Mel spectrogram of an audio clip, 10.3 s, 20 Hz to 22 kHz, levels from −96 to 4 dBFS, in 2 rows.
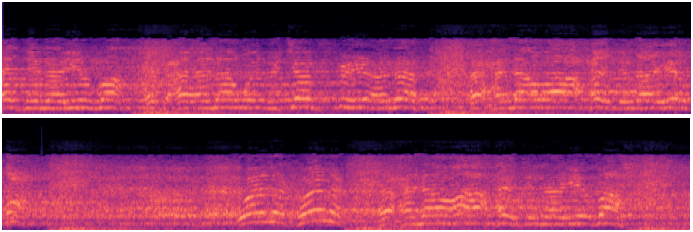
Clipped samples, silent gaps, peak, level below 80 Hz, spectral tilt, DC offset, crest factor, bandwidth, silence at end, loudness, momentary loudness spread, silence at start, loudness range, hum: under 0.1%; none; -6 dBFS; -42 dBFS; -6 dB/octave; under 0.1%; 14 dB; 6 kHz; 0 s; -21 LUFS; 5 LU; 0 s; 1 LU; none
